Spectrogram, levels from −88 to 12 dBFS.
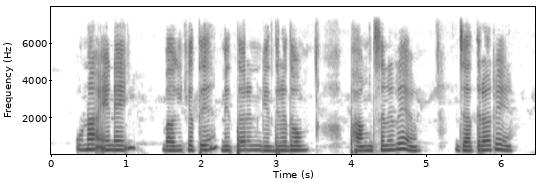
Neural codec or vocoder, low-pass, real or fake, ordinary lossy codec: vocoder, 22.05 kHz, 80 mel bands, Vocos; 7.2 kHz; fake; none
